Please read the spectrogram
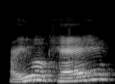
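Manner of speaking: put-on high, lifted child's question; child's echo. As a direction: voice a child asking it.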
